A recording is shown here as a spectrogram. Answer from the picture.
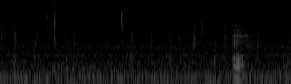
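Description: A person chewing a mouthful of rice, egg and vegetables, soft and close, with a few light mouth clicks and a short louder mouth sound near the end.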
